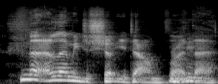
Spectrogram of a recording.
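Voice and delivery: ordinary delivery

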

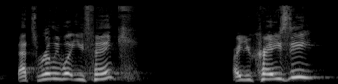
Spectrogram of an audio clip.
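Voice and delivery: dry, sarcastic, incredulous tone. Acting out what Jesus is saying to the servant: sarcastic, as Jesus.

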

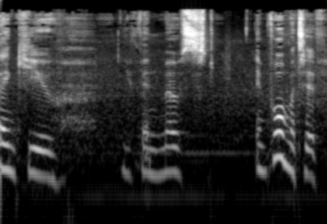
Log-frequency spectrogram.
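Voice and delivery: sarcastic, condescending tone. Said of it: "said with a bit of condescension".

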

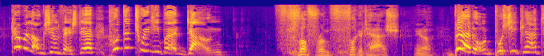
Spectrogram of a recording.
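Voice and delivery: put-on very high, swooping, sing-song old granny voice. Suggesting a voice for the uncast Granny role, the speaker does a Granny voice. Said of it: "trying to get the voice of Granny".

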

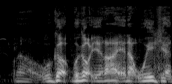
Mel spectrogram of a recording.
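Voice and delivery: rough, gravelly voice. Asked how he sounded, the speaker does a gravelly Sean Dyche impression. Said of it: "Such a gravelly voice in it".

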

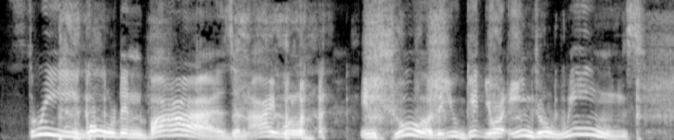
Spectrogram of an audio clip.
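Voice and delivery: booming, swooping archangel voice, stretched out. Joking with a co-host about what heaven would be like as a game: Archangel Raphael voice. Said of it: "That's the Archangel Raphael".

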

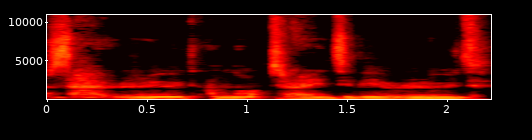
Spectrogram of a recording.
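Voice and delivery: worried, anxious whisper. Voicing a character asking a companion if he was rude: worried whisper. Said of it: "and sort of whispers".

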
